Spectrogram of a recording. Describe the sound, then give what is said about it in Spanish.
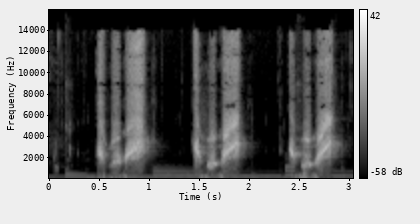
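A voice imitates a father's whistle calling a child home from the street at night, three times in a steady rhythm, each short two-part burst rising sharply. The calls are fairly loud, with a low hum underneath. “Ese pinche chiflidito...”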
